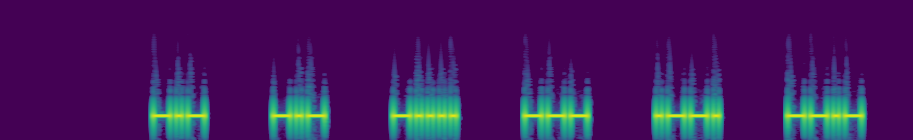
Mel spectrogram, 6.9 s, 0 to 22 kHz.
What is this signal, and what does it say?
Morse code, heard as a keyed tone, about 28 wpm, spaced as for 13 wpm, 700 Hz. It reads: KK6OPQ
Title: USA Call Signs - 6 Characters - 4x Character Spacing - 28wpm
